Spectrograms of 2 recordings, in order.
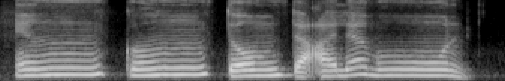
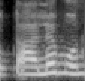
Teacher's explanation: عموماً آپ لوگ جب سبق سناتے ہیں نا تو اس کو جما کے عین کو پڑھتے نہیں ہیں، عین کی آواز میں کہیں کہیں کسی کسی کا جمع ہوا نظر آتا ہے، کسی کسی کا جمع ہوا نہیں نظر آتا، تو عین کو تا عین زبر تا، تا کے بعد جب عین پہ جائیں گے آواز گلے میں چلی جائے گی، لیکن آواز باریک رہے گی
